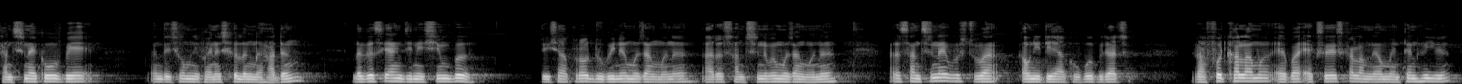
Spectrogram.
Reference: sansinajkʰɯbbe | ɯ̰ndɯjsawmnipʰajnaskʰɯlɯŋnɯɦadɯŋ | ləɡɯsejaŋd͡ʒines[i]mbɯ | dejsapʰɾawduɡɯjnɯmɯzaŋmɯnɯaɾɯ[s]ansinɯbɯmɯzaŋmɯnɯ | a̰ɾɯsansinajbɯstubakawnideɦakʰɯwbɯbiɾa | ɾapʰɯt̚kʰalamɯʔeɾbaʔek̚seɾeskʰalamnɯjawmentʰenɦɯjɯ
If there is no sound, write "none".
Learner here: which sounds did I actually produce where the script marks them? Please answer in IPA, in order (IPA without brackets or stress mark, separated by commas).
i, s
